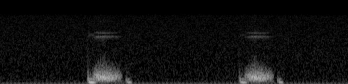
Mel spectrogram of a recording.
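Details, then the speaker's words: Aortic stenosis with a long ejection systolic murmur, crescendo-decrescendo between first and second sounds, in slow heart cycles. "estenosis aórtica con soplo directivo largo histórico"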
